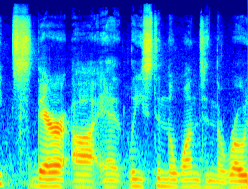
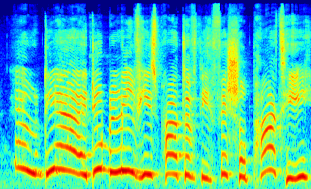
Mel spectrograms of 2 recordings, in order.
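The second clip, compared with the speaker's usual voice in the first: put-on high fluttery voice, higher and louder; 9 dB louder than usual. Voicing a lady at a party: horrible Julia Child imitation. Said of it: "horrible imitation of Julia Child".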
